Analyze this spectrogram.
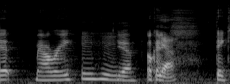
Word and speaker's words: Maori: Maori?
